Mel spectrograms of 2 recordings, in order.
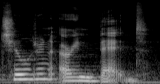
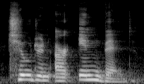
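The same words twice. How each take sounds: First: The accents fall on children and bed. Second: The word in carries a strong accent. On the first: The speaker calls it right. "The accents in that line are on chill and bed, not on the word in" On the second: The speaker calls it wrong. "I would never say children are in bed"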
